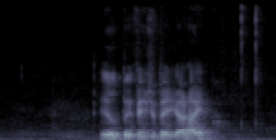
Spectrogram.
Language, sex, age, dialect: Faroese, male, 36-60, Suðurstreymoy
